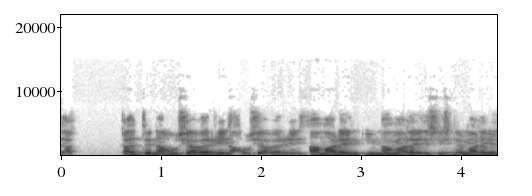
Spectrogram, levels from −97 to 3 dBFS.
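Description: A far end likely playing the call on a loudspeaker let its echo canceller miss part of the talker, producing an echo leak in this speech: a copy trailing 710 ms behind, only slightly quieter, at 0.0–0.18 s, 1.35–2.49 s and 3.18 s to the end.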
